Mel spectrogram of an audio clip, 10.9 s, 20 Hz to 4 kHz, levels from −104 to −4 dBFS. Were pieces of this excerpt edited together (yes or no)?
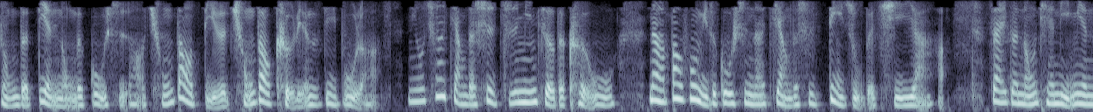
no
